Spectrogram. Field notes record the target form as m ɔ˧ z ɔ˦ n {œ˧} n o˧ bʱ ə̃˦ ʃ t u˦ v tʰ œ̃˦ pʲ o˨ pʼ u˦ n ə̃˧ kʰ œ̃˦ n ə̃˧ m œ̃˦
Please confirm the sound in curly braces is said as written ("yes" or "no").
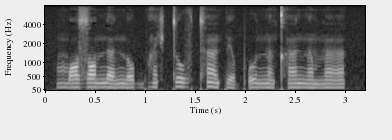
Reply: yes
